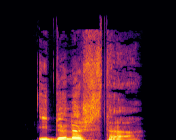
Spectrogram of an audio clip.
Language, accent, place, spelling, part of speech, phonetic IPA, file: German, Germany, Berlin, idyllischster, adjective, [iˈdʏlɪʃstɐ], De-idyllischster.ogg
- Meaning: inflection of idyllisch: 1. strong/mixed nominative masculine singular superlative degree 2. strong genitive/dative feminine singular superlative degree 3. strong genitive plural superlative degree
